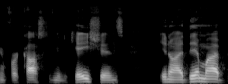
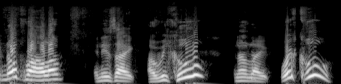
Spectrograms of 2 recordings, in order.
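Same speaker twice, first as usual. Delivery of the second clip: high, loud eager agreement; bright relieved reassurance; relieved and cheerful; 6 semitones higher, 8 dB louder than usual. Retold or imitated. Cable guy making peace with the neighbor, high loud relief.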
